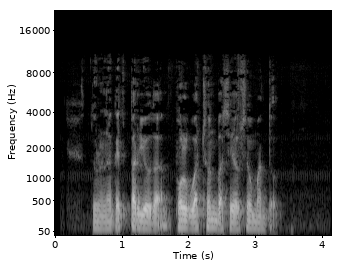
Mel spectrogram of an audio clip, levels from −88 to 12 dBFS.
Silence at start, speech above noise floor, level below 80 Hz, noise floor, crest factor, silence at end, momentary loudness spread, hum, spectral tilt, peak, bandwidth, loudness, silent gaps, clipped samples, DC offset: 0.55 s; 43 dB; -42 dBFS; -64 dBFS; 20 dB; 0.85 s; 12 LU; none; -7.5 dB/octave; -2 dBFS; 10.5 kHz; -21 LUFS; none; under 0.1%; under 0.1%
